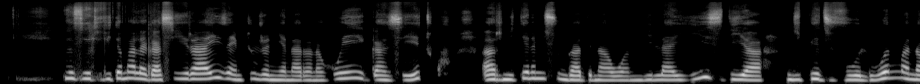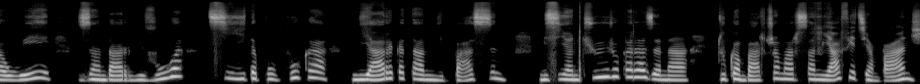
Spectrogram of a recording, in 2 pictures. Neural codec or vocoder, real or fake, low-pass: autoencoder, 48 kHz, 128 numbers a frame, DAC-VAE, trained on Japanese speech; fake; 19.8 kHz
